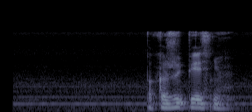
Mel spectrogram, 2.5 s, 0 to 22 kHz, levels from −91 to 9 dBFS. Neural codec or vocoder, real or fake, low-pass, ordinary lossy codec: none; real; none; none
